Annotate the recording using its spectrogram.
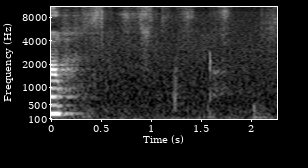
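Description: A few faint clicks and light rustles of makeup brushes and products being handled and set down.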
